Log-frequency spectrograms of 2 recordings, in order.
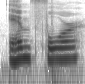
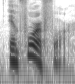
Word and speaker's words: amphoriforme: So I'm going to guess and say that it's mycoplasma amphoriform, AMPHORIFORME, or maybe it's amphoriforme. I don't think so. Usually you don't pronounce the E at the end of a name, except my wife's last name.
